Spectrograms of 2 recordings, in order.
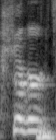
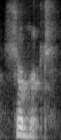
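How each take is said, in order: First: The name ends on a plain R sound. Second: The name ends with a T or D sound. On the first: The speaker calls it wrong. "I have to relearn that myself" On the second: The speaker calls it right. "Apparently it's like sugared"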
